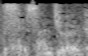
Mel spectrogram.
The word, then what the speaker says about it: santur: Am I pronouncing it correct, santur? – Absolutely correct.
